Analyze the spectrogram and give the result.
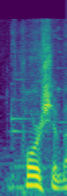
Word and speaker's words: Porsche: Porsche, by the way, is the correct pronunciation.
